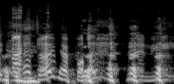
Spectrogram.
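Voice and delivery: laughing while telling. Real, not acted. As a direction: chuckle through the punchline. Laughing as he finishes story.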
